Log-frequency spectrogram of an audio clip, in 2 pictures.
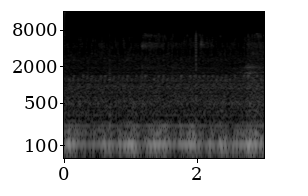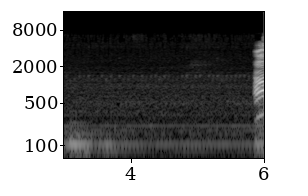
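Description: Low, steady hum of a semi truck's engine idling, heard from inside the sleeper cab. It is louder and uneven for the first few seconds, then settles quieter.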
